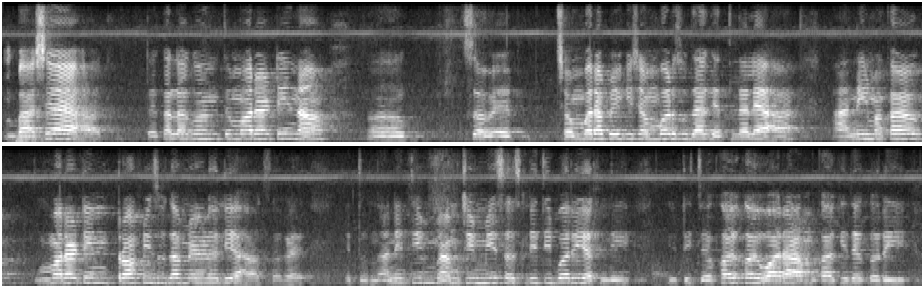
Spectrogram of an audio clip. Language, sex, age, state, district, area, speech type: Goan Konkani, female, 30-45, Goa, Pernem, rural, spontaneous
